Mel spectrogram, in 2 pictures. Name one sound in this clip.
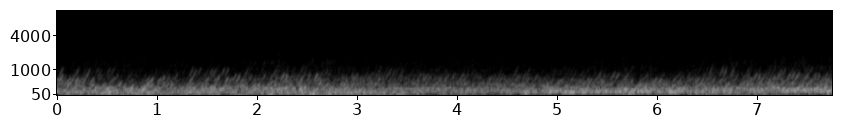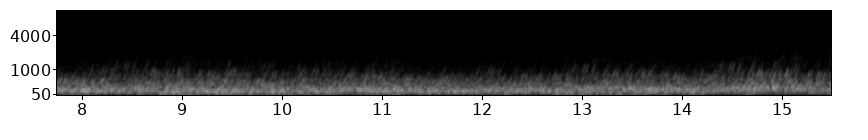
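Bubbles gurgle and burble steadily underwater.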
